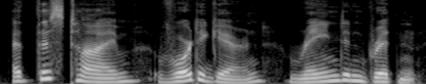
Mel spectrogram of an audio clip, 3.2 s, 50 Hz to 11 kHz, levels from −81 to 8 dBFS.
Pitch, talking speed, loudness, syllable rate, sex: 170 Hz, 130 wpm, -18 LUFS, 3.9 syllables/s, female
